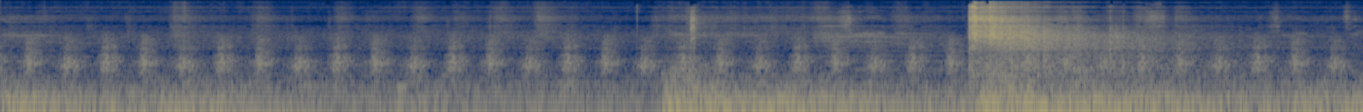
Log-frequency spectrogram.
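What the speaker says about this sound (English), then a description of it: "Not sure where these depth charges are falling." In a U-Boat video game, a steady rhythmic mechanical pulsing runs throughout, broken by two heavy, loud depth charge blasts close together partway through.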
